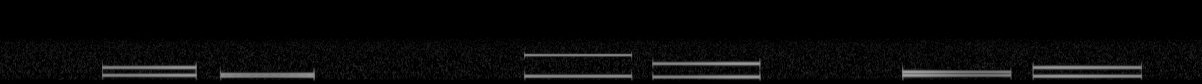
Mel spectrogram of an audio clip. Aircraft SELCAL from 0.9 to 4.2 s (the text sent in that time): DK-CE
